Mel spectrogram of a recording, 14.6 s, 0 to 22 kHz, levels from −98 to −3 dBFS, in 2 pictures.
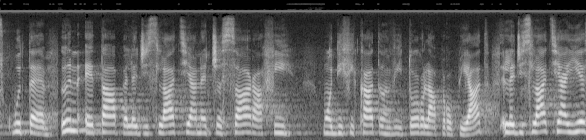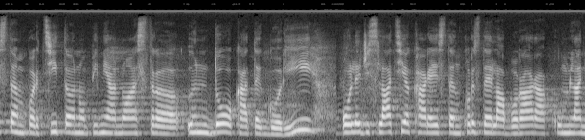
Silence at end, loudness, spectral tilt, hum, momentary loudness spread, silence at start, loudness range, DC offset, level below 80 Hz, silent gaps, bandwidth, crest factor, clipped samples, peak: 0 s; -19 LUFS; -3.5 dB/octave; none; 5 LU; 0 s; 2 LU; under 0.1%; -66 dBFS; none; 17 kHz; 18 dB; under 0.1%; -2 dBFS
